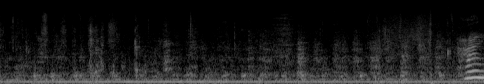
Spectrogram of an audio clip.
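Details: Pet dog panting steadily in a small indoor room while shaking paws with its owner, quick rhythmic breaths under a constant low electrical hum, a person's voice greeting it briefly at the end.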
